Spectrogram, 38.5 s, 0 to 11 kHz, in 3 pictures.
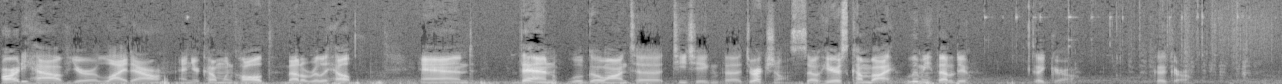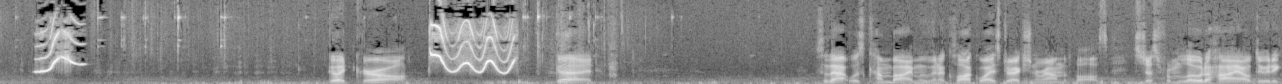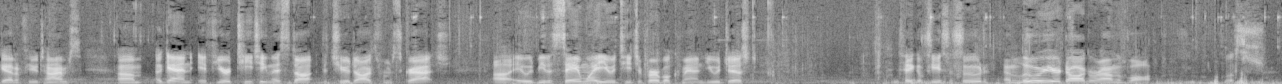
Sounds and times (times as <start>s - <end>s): Speech: 0.0s - 3.6s, 4.2s - 10.8s, 11.6s - 12.0s, 16.1s - 17.0s, 18.4s - 18.8s, 21.0s - 33.2s, 34.6s - 37.2s, 37.9s - 38.3s.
